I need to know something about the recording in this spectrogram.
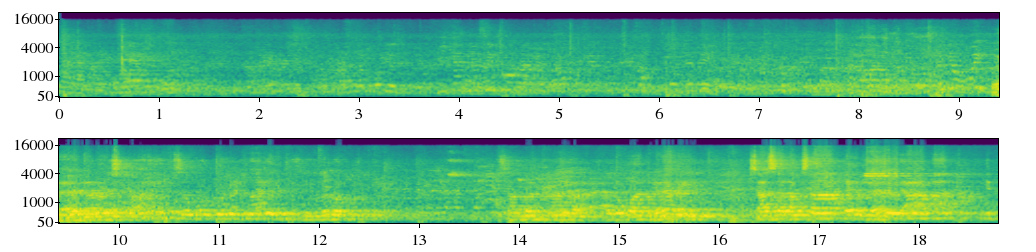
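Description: A crowd murmurs and calls out.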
